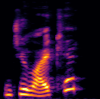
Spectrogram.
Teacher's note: вони роблять інтонацію догори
